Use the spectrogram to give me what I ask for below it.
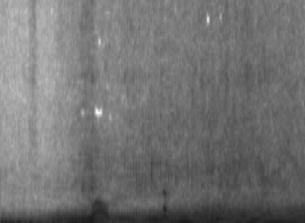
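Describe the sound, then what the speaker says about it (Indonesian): A noisy motorcycle rides past in a village setting, its engine rising to a loud close pass with a droning, revving tone while a voice talks over it. "Aduh, bising banget motor."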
